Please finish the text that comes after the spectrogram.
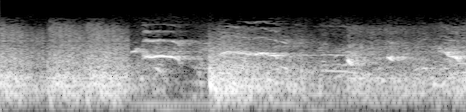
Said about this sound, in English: Collins, they shot him.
